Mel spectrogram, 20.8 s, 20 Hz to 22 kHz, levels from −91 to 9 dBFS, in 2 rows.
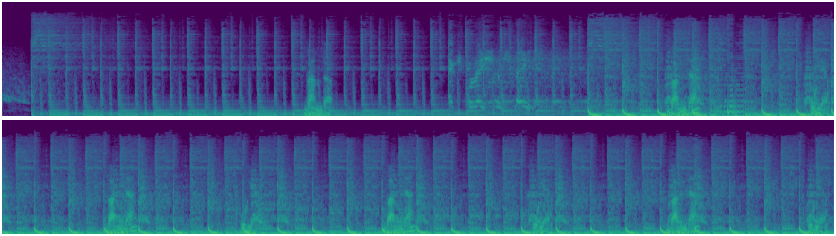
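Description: From 8.91 to 9.28 s, new audio likely arrived too seldom, so playback kept looping a short buffer of about 5.3 ms in place of most of the real material. This robotic sound from repeated short buffers becomes a rigid, metallic buzz at 188 Hz.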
